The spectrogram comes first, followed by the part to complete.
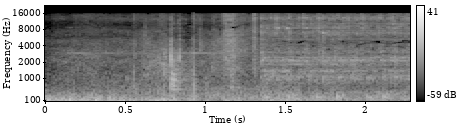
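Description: Handling rumble and a couple of clicks, then, just over a second in, a motorised fishing-line spooling machine starts whirring steadily as fresh line is wound on to replace year-old line.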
